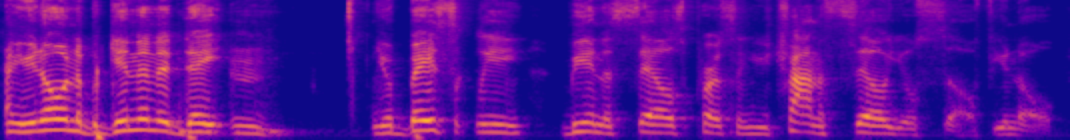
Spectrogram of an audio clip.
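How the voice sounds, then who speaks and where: A woman's voice: lowish voice, fast. A woman from New York giving a blunt, profane casual commentary monologue to her viewers. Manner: blunt, profane, with mimicked voices. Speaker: content creator.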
